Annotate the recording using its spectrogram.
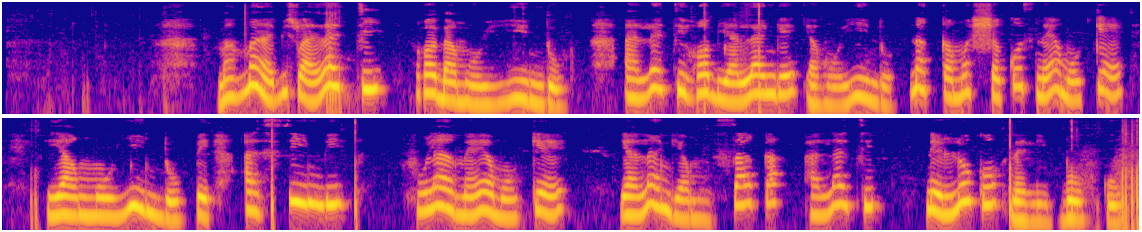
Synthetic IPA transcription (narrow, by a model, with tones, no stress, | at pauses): ma˨ma˦na˨bi˦so˦a˨la˦ti˦ | ʁɔ˦ba˨mo˨ji˦ndo˨ | a˨la˦ti˦ʁɔ˦bi˨ja˨la˦ŋɡe˦ja˨mo˨ji˦ndo˨na˨ka˨mwa˦ʃa˨ko˦si˨na˨e˦a˨mo˨kɛ˦ | ja˨mo˨ji˦ndo˨pe˦ | a˨si˦mbi˦ | fu˨la˦˨ʁna˨˦ja˨mo˨kɛ˦ | ja˨la˦ŋɡi˨ja˨mo˨sa˦ka˦ | a˨la˦ti˦ | ne˨lɔ˦kɔ˦na˨li˨bo˦kɔ˨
